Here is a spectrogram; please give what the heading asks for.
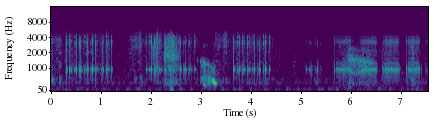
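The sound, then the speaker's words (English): Telephone tones sound as an operator rings a number. Faint electronic beeping comes in several repeated bursts separated by short gaps, with a brief low rumble between two of the bursts. “Operator, for heaven's sake, will you ring that Murray Hill 70093 number again? I can't think what's keeping him so long. I will try it for you.”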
